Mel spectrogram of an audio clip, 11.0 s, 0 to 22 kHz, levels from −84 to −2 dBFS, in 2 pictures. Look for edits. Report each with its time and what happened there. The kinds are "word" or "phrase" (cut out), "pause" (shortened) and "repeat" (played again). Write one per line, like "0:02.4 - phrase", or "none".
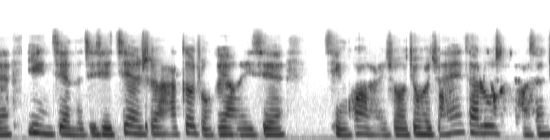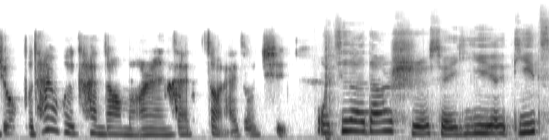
none

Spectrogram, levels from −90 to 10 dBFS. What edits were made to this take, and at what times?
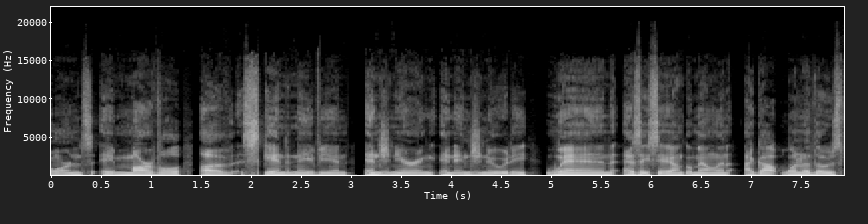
0:01.4 - pause
0:03.0 - pause
0:04.9 - pause
0:06.3 - word

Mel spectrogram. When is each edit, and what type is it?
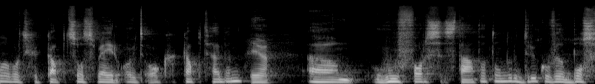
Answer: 0:03.6 - pause

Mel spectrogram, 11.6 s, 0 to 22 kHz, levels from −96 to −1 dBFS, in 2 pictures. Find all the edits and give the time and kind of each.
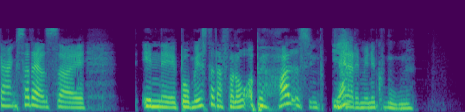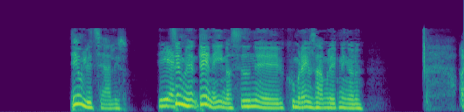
0:04.0 - word

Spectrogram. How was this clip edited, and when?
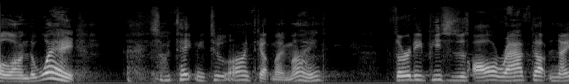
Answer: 0:01.7 - word
0:02.6 - word
0:04.7 - word

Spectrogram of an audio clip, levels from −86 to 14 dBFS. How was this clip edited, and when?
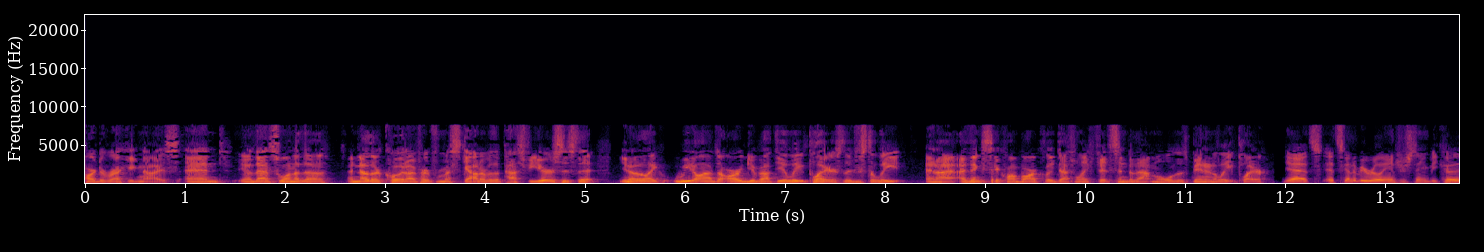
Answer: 0:01.5 - pause
0:02.5 - pause
0:05.2 - pause

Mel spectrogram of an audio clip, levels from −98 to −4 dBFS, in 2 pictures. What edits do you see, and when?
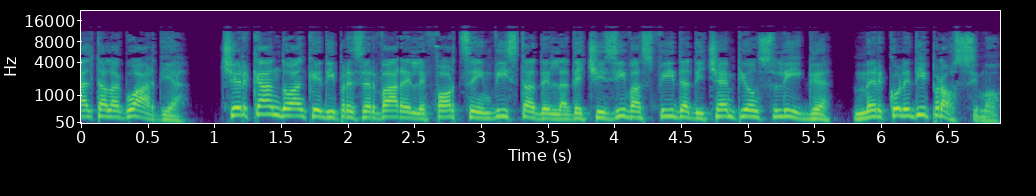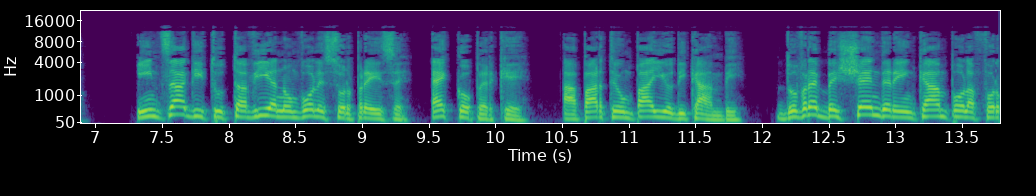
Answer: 0:07.2 - pause

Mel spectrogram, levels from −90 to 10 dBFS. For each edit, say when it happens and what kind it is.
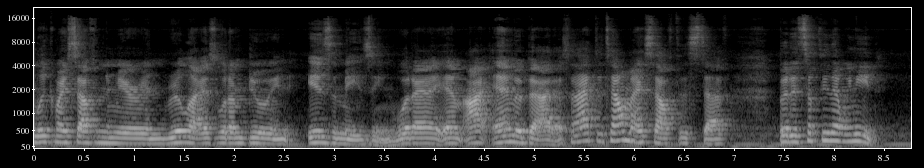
none

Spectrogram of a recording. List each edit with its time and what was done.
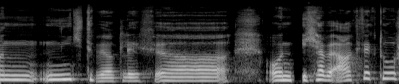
0:01.0 - word
0:02.9 - word

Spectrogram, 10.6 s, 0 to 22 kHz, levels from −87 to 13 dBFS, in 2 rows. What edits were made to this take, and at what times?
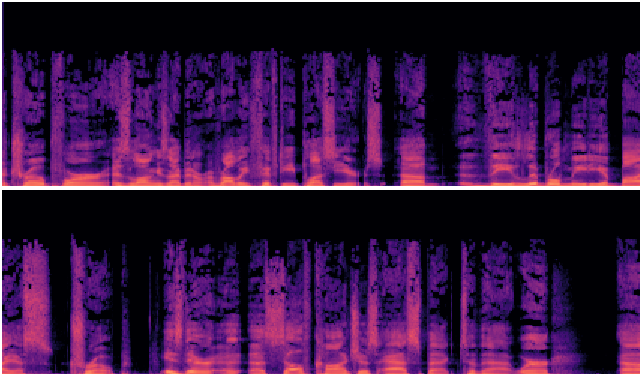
0:06.5 - pause

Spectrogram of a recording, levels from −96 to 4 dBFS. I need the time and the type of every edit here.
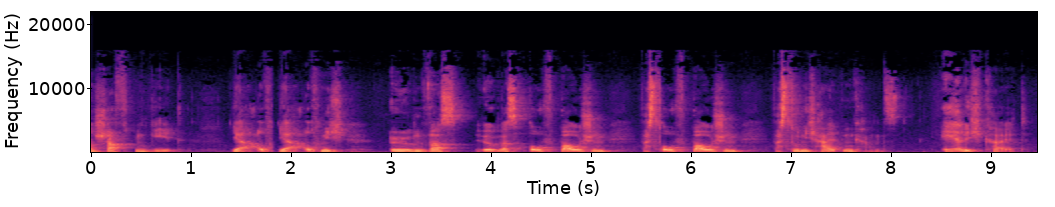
0:01.8 - repeat
0:03.9 - word
0:05.7 - repeat

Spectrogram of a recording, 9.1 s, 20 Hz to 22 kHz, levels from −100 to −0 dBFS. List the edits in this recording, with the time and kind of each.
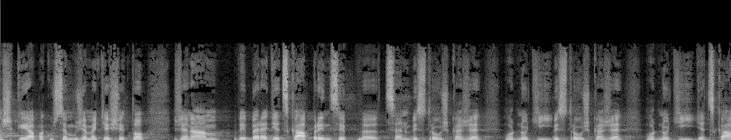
0:01.6 - word
0:03.8 - phrase
0:06.9 - repeat

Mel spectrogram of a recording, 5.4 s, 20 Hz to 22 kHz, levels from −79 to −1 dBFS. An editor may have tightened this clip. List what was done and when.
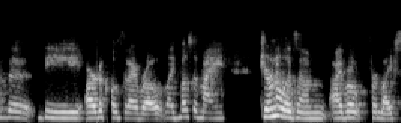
none

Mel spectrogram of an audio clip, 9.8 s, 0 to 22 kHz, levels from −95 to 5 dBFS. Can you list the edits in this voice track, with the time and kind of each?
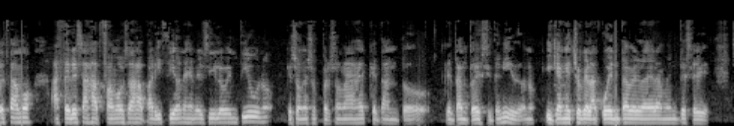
0:03.7 - pause
0:06.6 - word
0:07.2 - pause

